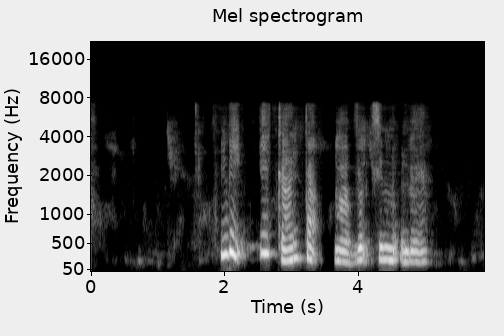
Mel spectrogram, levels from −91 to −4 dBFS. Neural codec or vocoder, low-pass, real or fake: codec, 24 kHz, 1 kbps, SNAC; 7.2 kHz; fake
